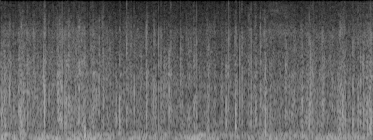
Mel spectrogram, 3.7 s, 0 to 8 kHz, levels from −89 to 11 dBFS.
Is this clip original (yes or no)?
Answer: no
